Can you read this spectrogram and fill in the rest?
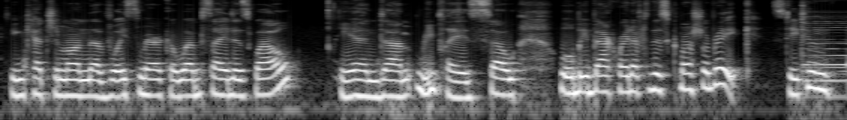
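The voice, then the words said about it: Hoarse voice. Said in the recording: “I apologize for my hoarse voice here”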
